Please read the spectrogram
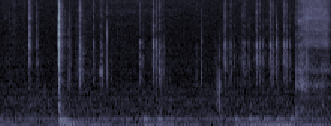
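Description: Computer keyboard being typed on: faint, irregular key clicks, with one louder keystroke a little under a second in, over a low steady hum.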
